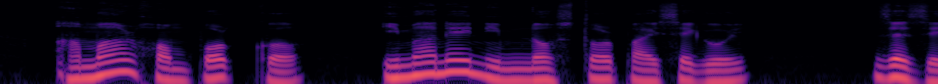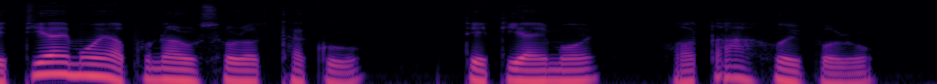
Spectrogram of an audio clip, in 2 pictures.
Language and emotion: Assamese, sad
